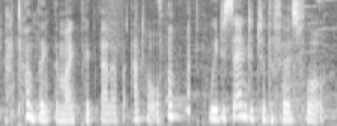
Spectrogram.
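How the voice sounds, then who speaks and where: Female gaming host, slightly low voice, chatty and playful, informal let's-play delivery and read-alouds, light music underneath. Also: animated, brisk, darkish tone. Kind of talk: casual let's-play commentary and reading game text aloud. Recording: music playing behind the voice. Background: background music.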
